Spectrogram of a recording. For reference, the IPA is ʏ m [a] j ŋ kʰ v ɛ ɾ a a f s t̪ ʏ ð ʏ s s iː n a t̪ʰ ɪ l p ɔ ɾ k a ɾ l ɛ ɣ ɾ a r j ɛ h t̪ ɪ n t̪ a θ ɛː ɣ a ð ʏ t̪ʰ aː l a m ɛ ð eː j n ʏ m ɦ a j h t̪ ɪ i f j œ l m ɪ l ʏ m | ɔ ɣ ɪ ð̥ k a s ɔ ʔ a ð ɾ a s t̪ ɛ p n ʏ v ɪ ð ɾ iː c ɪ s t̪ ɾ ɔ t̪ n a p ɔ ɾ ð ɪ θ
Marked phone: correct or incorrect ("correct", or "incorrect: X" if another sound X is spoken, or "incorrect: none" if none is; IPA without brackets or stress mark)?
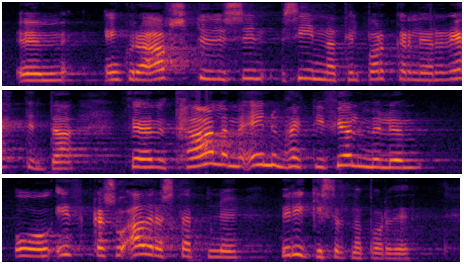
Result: incorrect: e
